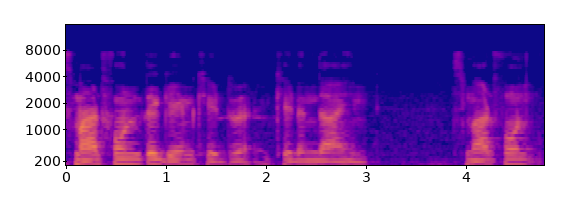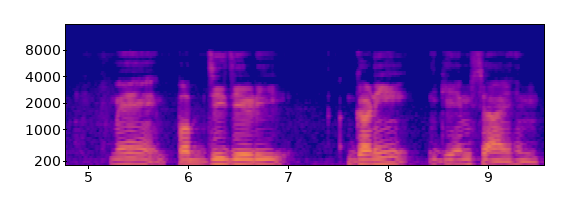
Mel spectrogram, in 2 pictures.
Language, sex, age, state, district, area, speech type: Sindhi, male, 18-30, Gujarat, Surat, urban, spontaneous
